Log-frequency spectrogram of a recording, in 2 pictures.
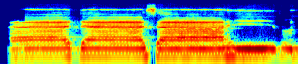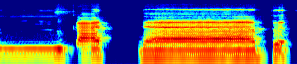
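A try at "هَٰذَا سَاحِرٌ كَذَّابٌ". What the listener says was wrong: Ya, gak boleh sahirun, tapi ang karena dia kaf ya. Sahirun kadab, ang.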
